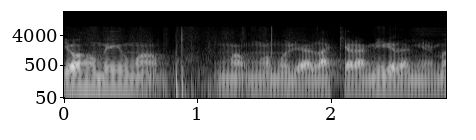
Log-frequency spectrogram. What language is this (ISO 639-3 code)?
por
